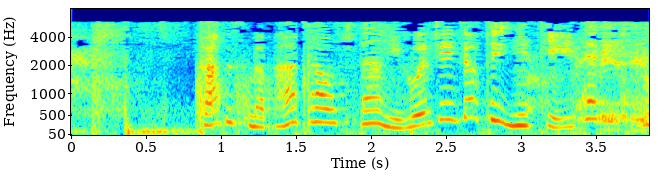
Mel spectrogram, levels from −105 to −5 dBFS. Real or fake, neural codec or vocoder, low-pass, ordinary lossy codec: fake; codec, 16 kHz, 0.8 kbps, ZipCodec; 7.2 kHz; MP3, 24 kbps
